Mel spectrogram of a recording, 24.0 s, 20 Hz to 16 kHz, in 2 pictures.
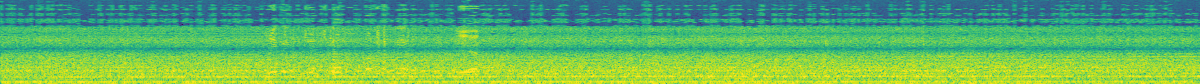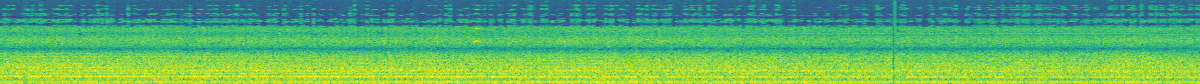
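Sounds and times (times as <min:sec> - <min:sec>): road noise: 0:00.0 - 0:24.0
truck engine drone: 0:00.0 - 0:24.0
faint steady tone: 0:16.4 - 0:17.6.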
